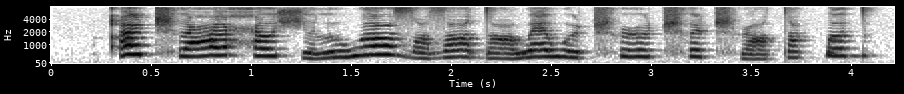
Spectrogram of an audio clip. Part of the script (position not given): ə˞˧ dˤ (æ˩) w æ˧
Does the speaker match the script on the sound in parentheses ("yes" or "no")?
yes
